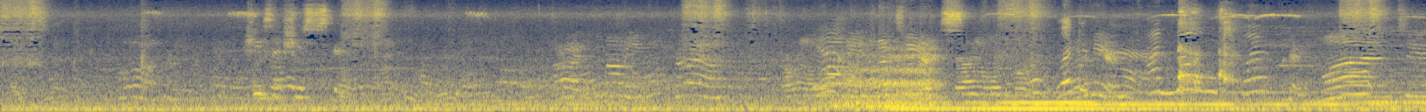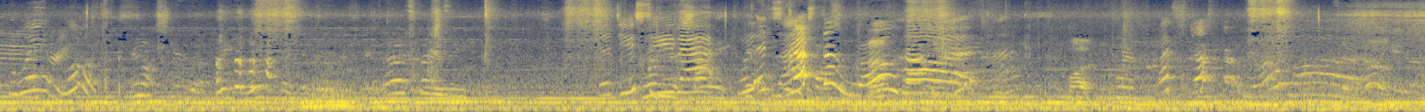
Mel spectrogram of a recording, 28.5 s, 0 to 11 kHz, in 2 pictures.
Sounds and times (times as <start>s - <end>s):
Speech: 1.2s - 17.3s.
